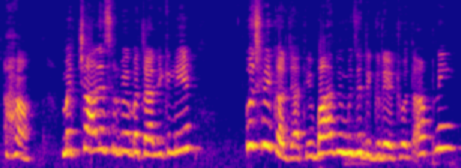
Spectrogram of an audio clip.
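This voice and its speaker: A woman's voice: extremely high pitch, animated, fast. A young woman telling a personal story in an emotional, confessional, self-reproaching way. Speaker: storyteller vlogger.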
